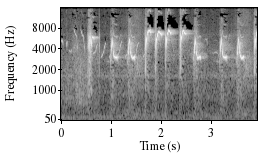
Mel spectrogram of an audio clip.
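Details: Sunbird known locally as kolibri ninja, in full song as a tutor and lure recording: a quick series of high, sharply down-slurred whistled notes repeated about every third of a second, preceded by faint twittering.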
